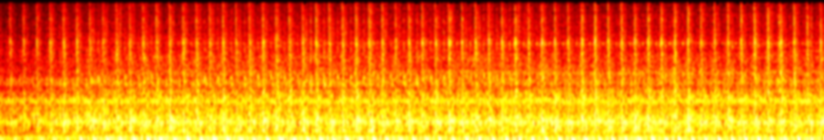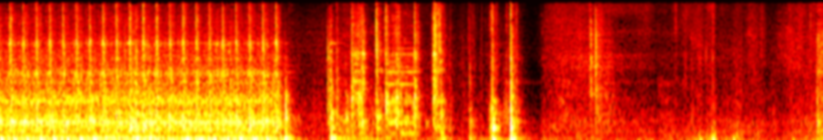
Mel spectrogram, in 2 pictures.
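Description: Sewing machine fitted with a zip foot stitching a seam on a fabric bag, running steadily and loudly without a break for about fourteen seconds, then stopping and leaving scattered handling clicks and knocks.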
